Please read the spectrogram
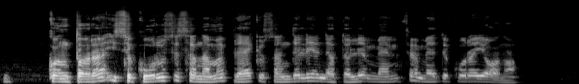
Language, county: Lithuanian, Šiauliai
